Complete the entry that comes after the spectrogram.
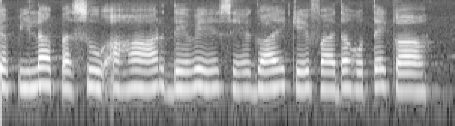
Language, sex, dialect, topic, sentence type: Magahi, female, Central/Standard, agriculture, question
